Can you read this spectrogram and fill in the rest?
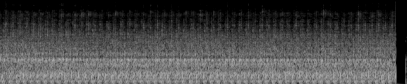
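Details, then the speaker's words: KTM Duke 390 single-cylinder at idle, fast dry metallic clatter over each firing beat; failed cam chain tensioner, appeared suddenly while riding, no overheating or power loss, fixed by fitting a new tensioner. "So guys the problem is this is a chain tensioner. तो ये वाला ख़राब हो चुका है."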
